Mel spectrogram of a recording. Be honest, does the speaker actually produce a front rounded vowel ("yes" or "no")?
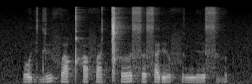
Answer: yes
